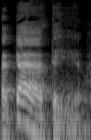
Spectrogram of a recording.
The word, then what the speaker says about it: Hecate: incredibly technical about it, the proper way to say her name sounds something a little bit more like Hecate. And since almost none of us are doing that, shush. I'm saying Hecate.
